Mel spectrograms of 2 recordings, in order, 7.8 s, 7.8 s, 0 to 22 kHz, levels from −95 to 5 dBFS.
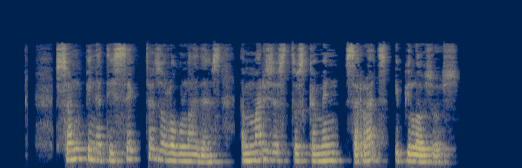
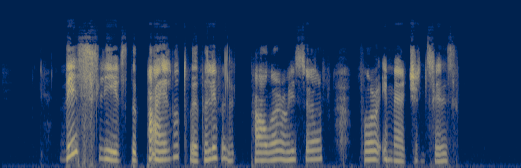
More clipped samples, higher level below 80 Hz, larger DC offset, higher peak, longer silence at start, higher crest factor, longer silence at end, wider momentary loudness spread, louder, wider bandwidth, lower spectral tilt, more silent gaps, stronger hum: neither; about the same, -64 dBFS vs -62 dBFS; neither; second, -6 dBFS vs -2 dBFS; second, 0.6 s vs 1 s; second, 18 dB vs 26 dB; about the same, 1 s vs 1 s; second, 8 LU vs 19 LU; about the same, -24 LUFS vs -22 LUFS; second, 8 kHz vs 12 kHz; first, -4.5 dB/octave vs -2 dB/octave; first, 2.11-2.17 s, 3.52-3.59 s, 5.87-5.91 s vs none; neither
